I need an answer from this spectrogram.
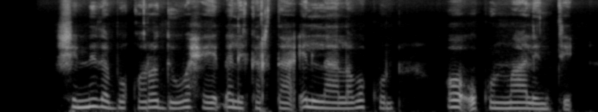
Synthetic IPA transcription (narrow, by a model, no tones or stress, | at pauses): ʃɪnːɪðɐbʊqɔɾɐðʊwɑħɑjɖɐlɪkʰɐrt̪ʰaːʔɪlːaːlɐβɐkʰʊn | ɔːʔʊkʰʊnmaːlɪnt̪ʰɪ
